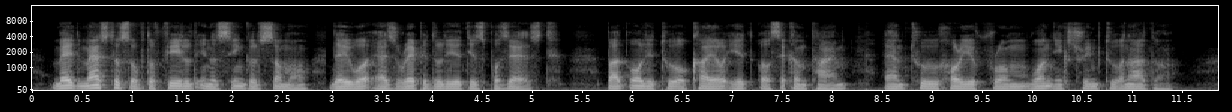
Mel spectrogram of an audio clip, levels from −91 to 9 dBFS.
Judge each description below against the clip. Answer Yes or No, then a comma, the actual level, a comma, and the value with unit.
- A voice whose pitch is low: Yes, very low, 95 Hz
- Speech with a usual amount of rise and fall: No, narrow, 2.0 semitones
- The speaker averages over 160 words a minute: No, average, 150 wpm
